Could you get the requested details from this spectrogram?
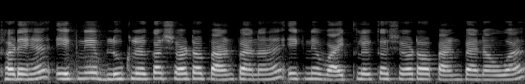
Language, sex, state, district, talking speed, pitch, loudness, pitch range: Hindi, female, Uttar Pradesh, Hamirpur, 260 wpm, 245 Hz, -18 LUFS, 235-260 Hz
